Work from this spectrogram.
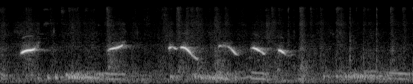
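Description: Pet pigeons coo in a soft low murmur, joined by several sharp, rising bird chirps spaced irregularly over the few seconds, with no talk.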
